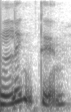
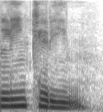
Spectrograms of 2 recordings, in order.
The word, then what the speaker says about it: LinkedIn: does a favor please please the pronunciation is not Linkin what is link it's LinkedIn thank you very much because many people say link it link it no no guys linting okay linting uh I know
